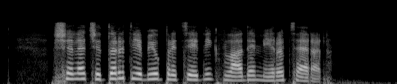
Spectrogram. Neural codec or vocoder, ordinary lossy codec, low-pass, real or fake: codec, 16 kHz, 8 kbps, FreqCodec, smaller model; MP3, 96 kbps; 7.2 kHz; fake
